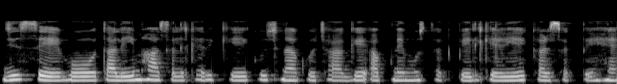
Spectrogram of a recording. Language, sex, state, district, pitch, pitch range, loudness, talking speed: Hindi, female, Delhi, New Delhi, 190 Hz, 185-205 Hz, -18 LUFS, 175 wpm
